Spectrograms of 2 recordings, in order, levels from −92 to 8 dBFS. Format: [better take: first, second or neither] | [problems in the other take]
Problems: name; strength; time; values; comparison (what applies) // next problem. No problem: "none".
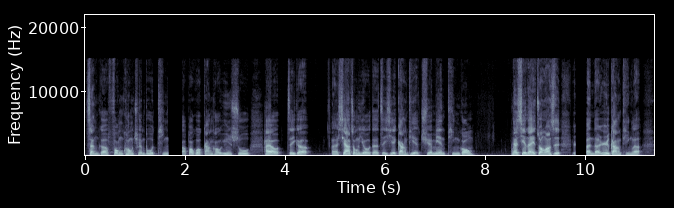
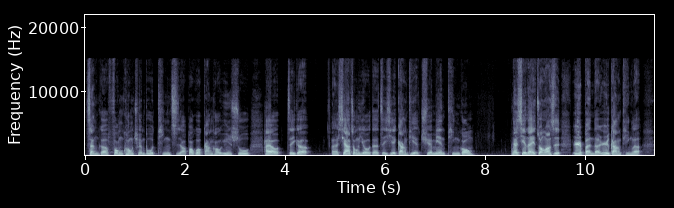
second | audio cutting out; at 1.5 s and at 10 s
